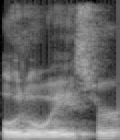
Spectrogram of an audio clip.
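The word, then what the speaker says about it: Odoacer: okay 476 there's a barbarian guy named i think i'm trying to pronounce that as correctly as possible we usually say odo acer or auto autoacre in english and previously what happened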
